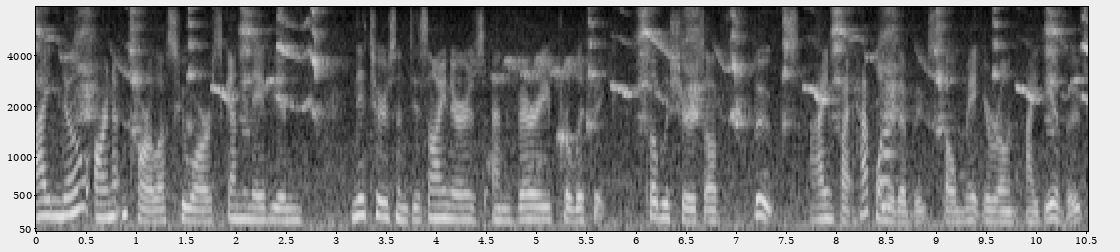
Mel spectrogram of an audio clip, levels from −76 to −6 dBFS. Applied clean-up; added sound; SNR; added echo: none; Bird + Brass instrument; 5 dB; none.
